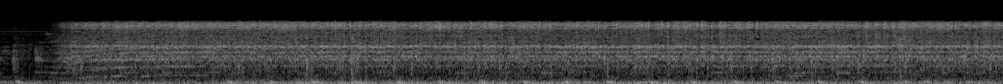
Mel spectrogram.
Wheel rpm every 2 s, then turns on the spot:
80, 120, 120, 110, 110.
none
